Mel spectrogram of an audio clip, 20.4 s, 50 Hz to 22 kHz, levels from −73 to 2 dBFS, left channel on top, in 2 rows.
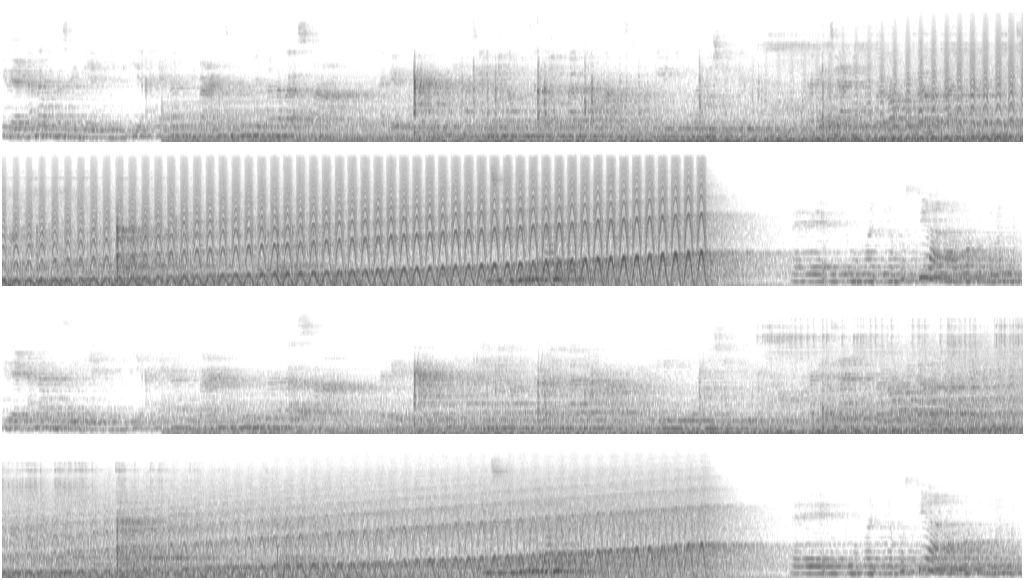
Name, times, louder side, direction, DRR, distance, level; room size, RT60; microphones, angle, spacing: voice 1, 0.0-7.6 8.0-11.3 11.6-13.8 15.0-15.9 16.2-16.6, equal, 25° left, -5 dB, 1.9 m, -41 dB
sound 1, 1.6-17.7, left 4 dB, 90° left, 0.6 m, -34 dB
sound 2, 3.3-14.8, left 2 dB, 65° left, 1.4 m, -43 dB
sound 3, 7.5-13.0 13.6-13.7, right 1 dB, 90° right, 1.1 m, -46 dB
voice 2, 15.6-16.2 18.1-20.3, equal, 15° right, -3 dB, 0.8 m, -37 dB
8.3 x 7.1 x 6.2 m, 3.0 s
head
